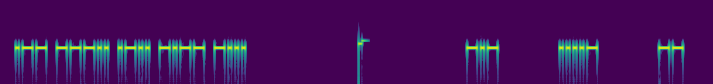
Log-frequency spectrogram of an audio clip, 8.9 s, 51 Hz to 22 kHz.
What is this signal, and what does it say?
Morse code, heard as a keyed tone, about 28 wpm, spaced as for 17 wpm, 700 Hz. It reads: W8LYB K4M
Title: USA Call Signs - 5 Characters - 6x Character Spacing - 28wpm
